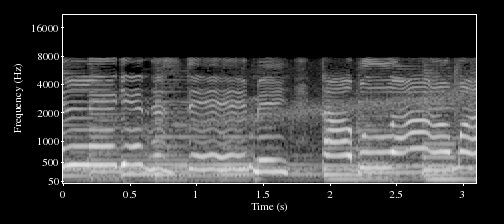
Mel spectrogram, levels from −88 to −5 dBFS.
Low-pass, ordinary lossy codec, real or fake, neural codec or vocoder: none; none; real; none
